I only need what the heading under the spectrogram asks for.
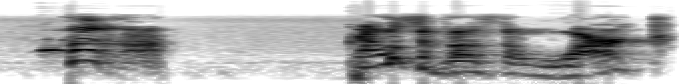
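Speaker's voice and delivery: high, swooping, sing-song put-on cartoon voice. Voicing the one watching through eye sockets: Krang-sounding voice. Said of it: "Krang sounding ass".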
